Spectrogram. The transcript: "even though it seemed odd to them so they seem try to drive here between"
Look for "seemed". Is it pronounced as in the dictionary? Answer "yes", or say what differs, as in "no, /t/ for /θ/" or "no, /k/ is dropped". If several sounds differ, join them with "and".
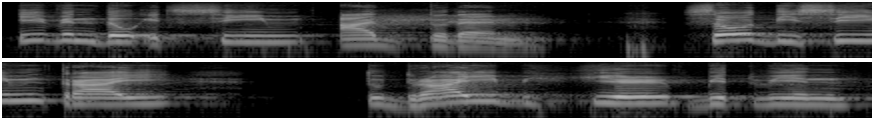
no, /d/ is dropped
